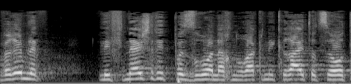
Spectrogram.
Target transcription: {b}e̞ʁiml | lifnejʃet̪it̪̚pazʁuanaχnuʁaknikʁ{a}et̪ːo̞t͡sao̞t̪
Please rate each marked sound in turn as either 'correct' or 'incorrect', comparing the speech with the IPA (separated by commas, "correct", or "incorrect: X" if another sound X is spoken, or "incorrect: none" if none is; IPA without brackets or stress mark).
incorrect: v, correct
